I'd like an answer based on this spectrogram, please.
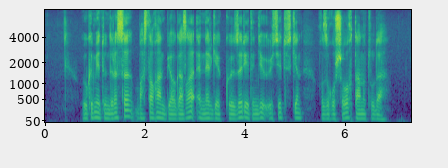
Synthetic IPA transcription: wɵkʲɪme̞t̪wɵnd̪ɪɾɪsɪbɑst̪ɑlˠʁɑnbʲio̞ɡazʁɑʔe̞ne̞ɾɡʲijakʲʰɵzɪɾe̞t̪ɪnd̪e̞wʔɵ̰se̞t̪ʰʏ̥skʲe̞ɴqʰəzəʁuʃəlˠəqt̪ʰɑnət̪ud̪ɑ

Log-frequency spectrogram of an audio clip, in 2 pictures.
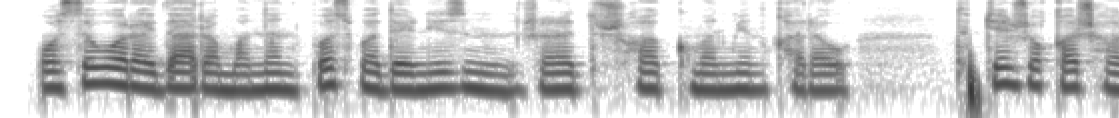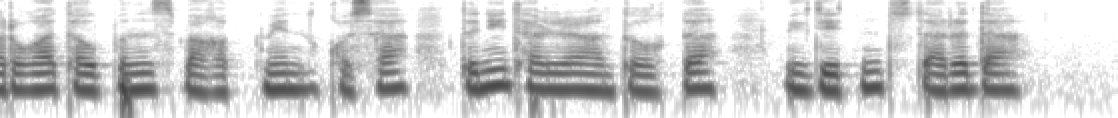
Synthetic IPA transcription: wʔo̞səwo̞ɾɑjd̪ɑɾɑmɑnːɑnpʰo̞st̪mod̪e̞rnijzmnɪnʒɑɾɑt̪u̥ʃəʁɑkʰʊmanme̞ɴqʰɑɾɑw | t̪ʰɪp̚t̪e̞nʒo̞qːɑʃəʁɑɾuʁɑt̪ʰɑlˠpənəsbɑʁət̪əme̞ɴqʰo̞sɑd̪̥ɪnijt̪ʰelʲeɾant̪əlˠəq̚t̪əme̞kd̪e̞t̪ɪnt̪ʰʊ̥st̪ɑɾəd̪ɑ

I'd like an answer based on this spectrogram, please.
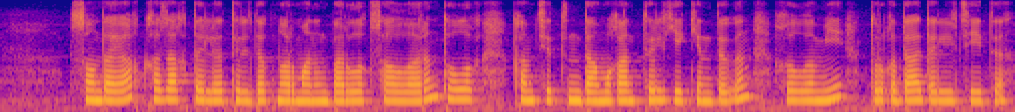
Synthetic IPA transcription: so̞nd̪ɑjɑqʰːɑzɑqt̪ɪlɪt̪ʰɪld̪ɪkno̞ɾmɑnəɴbɑɾlˠəqsɑlˠɑlˠɑɾənt̪ʰo̞lˠəqqʰamt̪ʰe̞t̪ːɪnd̪ɑməʁɑnt̪ʰɪle̞kʲe̞nd̪ɪɡʲɪn | ʁəlˠəmijt̪ʰʊɾʁəd̪ɑd̪æleld̪e̞jd̪ɪ

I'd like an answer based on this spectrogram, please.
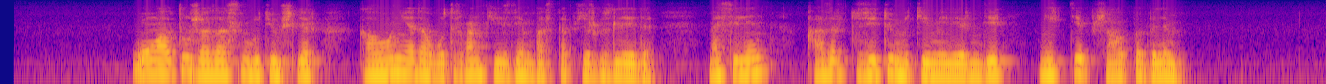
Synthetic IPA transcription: wo̞ɴɑlˠt̪uʒɑzɑsənwɵt̪e̞wʃɪle̞ɾ | kʰo̞lˠo̞nʲijad̪ɑwo̞t̪əɾʁɑŋkʲʰe̞zd̪e̞nbɑst̪ɑpʒ̥ʏɾɡʲɪzɪle̞d̪ɪ | mæse̞le̞ɴ | qʰɑzɪɾt̪ʰʏze̞t̪ume̞kʲe̞me̞le̞ɾɪnd̪e̞ | me̞k̚t̪e̞pʒ̥ɑlˠpəbɪlɪm

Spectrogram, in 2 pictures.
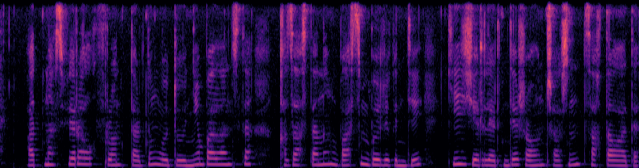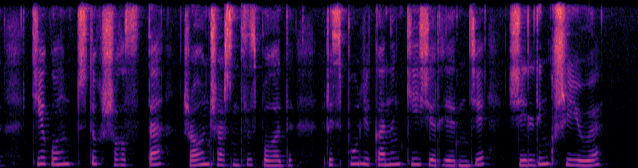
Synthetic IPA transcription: ɑt̪mo̞sfʲe̞ɾɑlˠəqfro̞nt̪ːɑɾd̪əɴwɵt̪uwɪne̞bɑjlˠɑnəst̪ə | qʰɑzɑqst̪ɑnːəɴbɑsəmbɵlɪɡʲɪnd̪e̞ | kʲʰe̞jʒe̞ɾle̞ɾɪnd̪e̞ʒɑwənʃɑsənsɑqt̪ɑlˠɑd̪ə | t̪ʰe̞kwo̞ɴt̪ʰʏ̥st̪ɪkʃəʁəst̪ɑ | ʒ̥ɑwənʃɑsənsəzbo̞lˠɑd̪ə | ɾe̞spublʲijkɑnəɴkʲʰe̞jzʒe̞ɾle̞ɾɪnd̪e̞ | ʒ̥e̞ld̪ɪŋkʲʰʏ̥ʃejuwɪ

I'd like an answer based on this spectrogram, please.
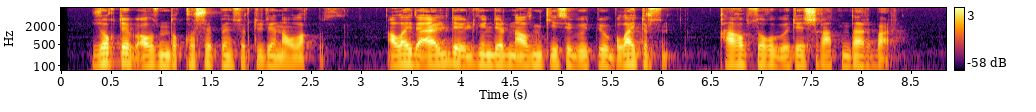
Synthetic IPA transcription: ʒo̞qd̪e̞pɑ̰wzənd̪əqʰːʊɾʃepːe̞nsʏɾt̪ud̪e̞nɑwlˠɑq̚pəz̥ | ɑ̰lˠɑjd̪ɑælɪd̪e̞ʏlkʲe̞nd̪e̞ɾd̪ɪŋɑlˠd̪əŋkʲʰe̞sɪpwɵt̪̚pewbəlˠɑjt̪ʰʊɾsəɴ | qʰɑʁəpso̞ʁəpwɵt̪e̞ʃəʁɑt̪ənd̪ɑɾbɑ̰ɾ

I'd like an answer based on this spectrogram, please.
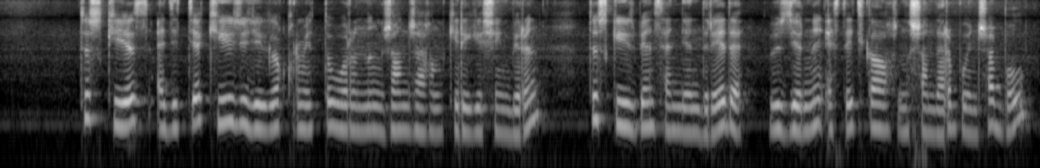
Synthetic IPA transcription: t̪ʰʏskʲʰijɪzæ̰d̪e̞t̪ːe̞kʲʰejʏzʏjd̪e̞ɡʲɪqʰʊɾme̞t̪ːəwo̞ɾənːəɴʒɑnʒɑʁəŋkʲʰe̞ɾe̞ɡʲe̞ʃe̞ŋbe̞ɾʔɪn | t̪ʰʏskʲʰijɪzbe̞nsænd̪e̞nd̪ɪɾe̞d̪ɪ | wɵzd̪e̞ɾɪnɪŋʔe̞̰st̪ʰe̞t̪ijkɑlˠəqnəʃɑnd̪ɑɾʔəbo̞jənʃɑbʊlˠ

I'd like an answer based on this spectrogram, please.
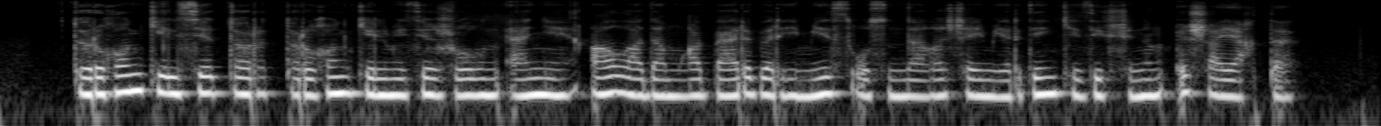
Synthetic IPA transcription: t̪ʰʊɾʁəŋkʲʰe̞lse̞t̪ʰʊɾt̪ʰʊɾʁəŋkʲʰe̞lme̞se̞ʒo̞lˠəɴæneɑlˠɑd̪ɑmʁɑbæɾɪbɪɾe̞me̞swo̞sənd̪ɑʁəʃæjme̞ɾd̪e̞ŋkʲʰe̞ze̞kʃɪnɪŋʏʃɑjɑqt̪ə

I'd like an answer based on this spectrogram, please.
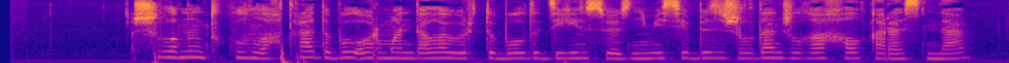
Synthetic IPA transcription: ʃəlˠəmnəɴt̪ʰʊ̥qəlˠənlˠɑqt̪əɾɑd̪əbʊlˠwo̞ɾmɑnd̪ɑlˠɑwɵɾt̪ːɪbo̞lˠd̪əd̪e̞ɡʲe̞nsɵzne̞me̞se̞bɪzʒəlˠd̪ɑnʒəlˠʁɑχɑlˠəqɑɾɑsənd̪ɑ

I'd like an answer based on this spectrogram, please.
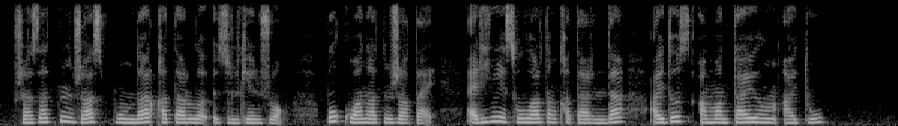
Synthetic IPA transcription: ʒ̥ɑzɑt̪ənʒɑsbund̪ɑɾqʰɑt̪ɑɾlˠəʔʏzɪlɡʲe̞nʒo̞q̚ | b̥ʊlˠqʰuwɑnɑt̪ənʒɑʁd̪ɑ̰j | æ̰ɾijne̞so̞lˠɑɾd̪əɴqʰɑt̪ɑɾənd̪ɑɑjd̪o̞sɑmɑnt̪ɑjulˠənɑjt̪u

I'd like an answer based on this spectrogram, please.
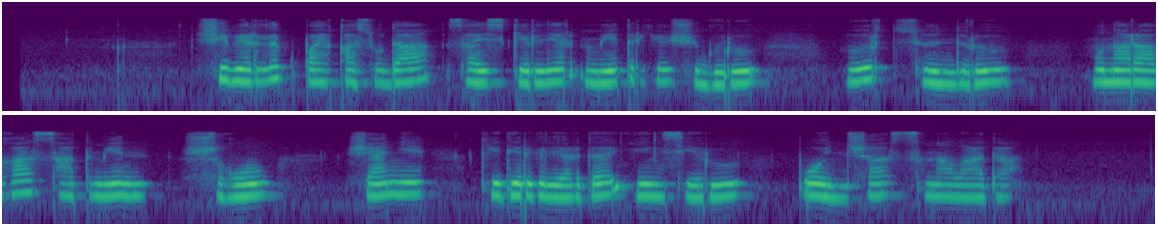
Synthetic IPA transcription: ʃe̞be̞ɾlɪkb̥ɑjqɑsud̪ɑsɑjɪskʲe̞ɾle̞ɾmʲe̞t̪rɡʲe̞ʒ̥ʏɡʲɪɾu | wɵɾt̪sɵnd̪ɪɾu | mʊnɑɾɑʁɑsɑt̪əme̞n | ʃəʁu | ʒ̥æne̞ | kʲʰe̞d̪e̞ɾɡʲɪle̞ɾd̪ɪje̞ŋse̞ɾu | b̥o̞jənʃɑsənɑlˠɑd̪ə

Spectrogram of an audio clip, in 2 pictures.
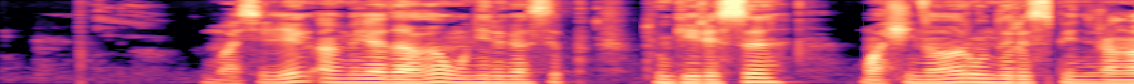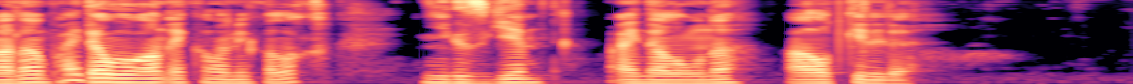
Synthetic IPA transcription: mæse̞le̞ŋaŋɡlʲijad̪ɑʁəwɵnʲe̞ɾkʲʰæsɪpt̪ʰɵɡʲe̞ɾe̞sɪ | mɑʃijnɑlˠɑɾwɵnd̪ɪɾɪsɪ̥pe̞nʒɑɴɑd̪ɑnpʰɑjd̪ɑbo̞lˠʁɑnʔe̞ko̞no̞mijkɑlˠəq | ne̞ɡʲɪzɡʲe̞ | ɑ̰jnɑlˠuənɑː | lˠəp̚kʲʰe̞ld̪ɪ

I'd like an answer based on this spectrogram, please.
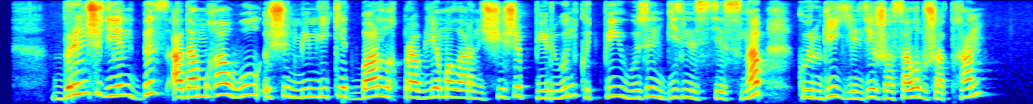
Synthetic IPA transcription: bɪɾɪnʃɪd̪e̞nbɪzɑd̪ɑmʁɑwo̞lˠʏʃɪnme̞mle̞kʲe̞t̪̚bɑɾlˠəq̚pro̞blʲe̞mɑlˠɑɾənʃe̞ʃɪp̚be̞ɾuɪŋkʲʰʏt̪̚pe̞jwɵzɪnbijzne̞st̪e̞sənɑp̚kʲʰɵɾuɡʲe̞je̞ld̪e̞ʒɑsɑlˠəpʒɑt̪̚qɑn

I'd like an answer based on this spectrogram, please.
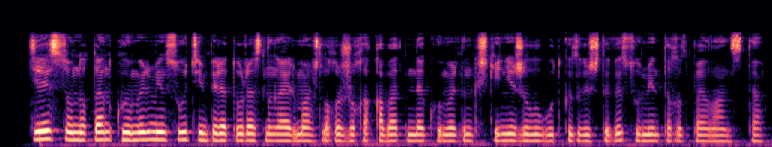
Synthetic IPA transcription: t̪ʰe̞st̪so̞nd̪əq̚t̪ɑŋkʲʰɵmɪɾme̞nsut̪ʲʰe̞mpʲe̞ɾat̪uɾɑsənəɴɑjəɾmɑʃəlˠə̰ʁəʒoqəqʰɑbɑt̪ənd̪ɑkʲʰɵmɪɾd̪ɪŋkʲʰɪ̥ʃkʲe̞ne̞ʒəlˠuwɵt̪kʲɪzɡʲɪʃt̪ɪɡʲɪsume̞nt̪ʰəʁəzbɑjlˠɑnəst̪ə

